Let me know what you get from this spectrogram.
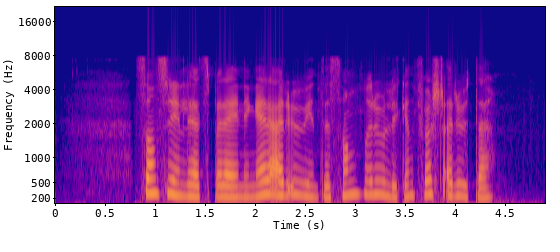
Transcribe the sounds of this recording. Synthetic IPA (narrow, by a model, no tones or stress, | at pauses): sɑnsyːnlɪheːt̪sbəɾæɪnɪŋəɾæ̰ːɾʔʉːɪnt̪ɾəsɑŋt̪nɔɾʉːlʏkənfœʃʈæ̰ːɾʉːt̪ə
